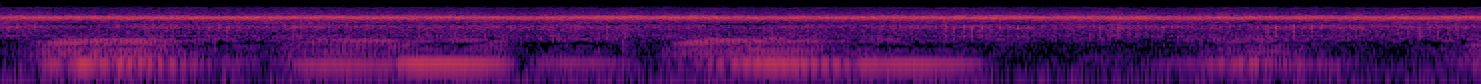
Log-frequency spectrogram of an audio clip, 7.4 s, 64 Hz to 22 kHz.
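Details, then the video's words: Banded bullfrogs recorded 18 September 2023, giving repeated low, droning, harmonic moans roughly every second or two, some overlapping, beneath a constant shrill whine of crickets and other insects. "อึ่งอ่าง อึ่ออ่าง เสียงร้อง"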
